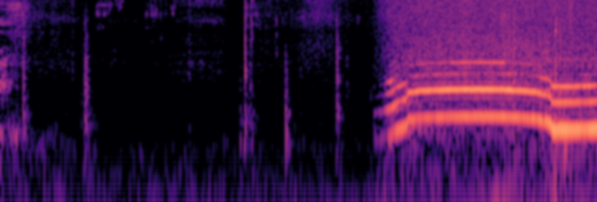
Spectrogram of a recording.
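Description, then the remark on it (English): A few sparse knocks and clicks, then a wolf's long, loud howl swells upward and holds steady for several seconds before dipping lower near the end, as part of a song. “There's a wolf, there's a wolf hiding in the woods.”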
